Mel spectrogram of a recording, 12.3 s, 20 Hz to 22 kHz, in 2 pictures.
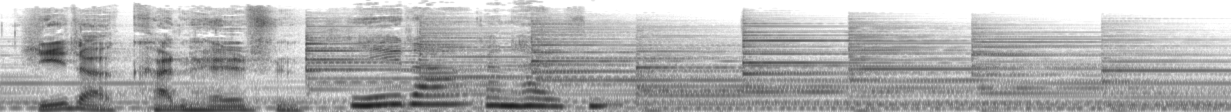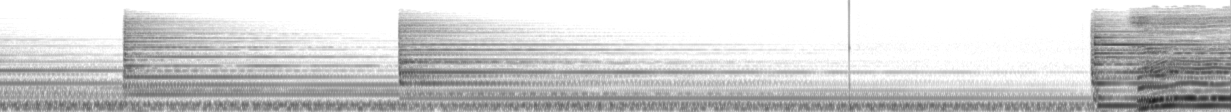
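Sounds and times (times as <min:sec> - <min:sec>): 
church bells ringing: 0:00.0 - 0:11.8
speech: 0:00.1 - 0:03.2.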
